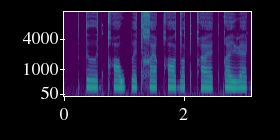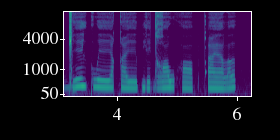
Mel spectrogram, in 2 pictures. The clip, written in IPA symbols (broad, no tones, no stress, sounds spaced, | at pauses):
t əː d qʰ ɒ w p ɛ t χ æ qʰ ɒ d ɒ t qʰ æː t q e ɭ æ ɡ͡ǁ e lʲ k w eː q eː p j e d ʁ ɒ w h ɒː p qʼ æ lˠ ə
